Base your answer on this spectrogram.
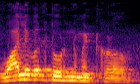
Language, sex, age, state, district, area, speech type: Kannada, male, 30-45, Karnataka, Vijayanagara, rural, spontaneous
